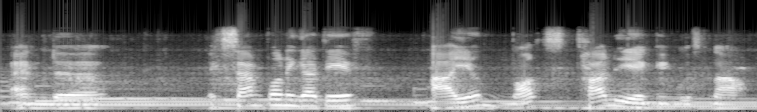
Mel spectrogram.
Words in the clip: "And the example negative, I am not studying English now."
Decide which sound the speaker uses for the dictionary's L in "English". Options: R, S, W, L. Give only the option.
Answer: W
